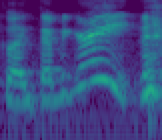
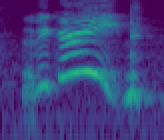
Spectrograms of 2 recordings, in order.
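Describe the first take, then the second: First: Said in the usual way. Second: Laughing it out, higher. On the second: Real, not acted. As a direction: say it through a laugh. Repeats with laugh.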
